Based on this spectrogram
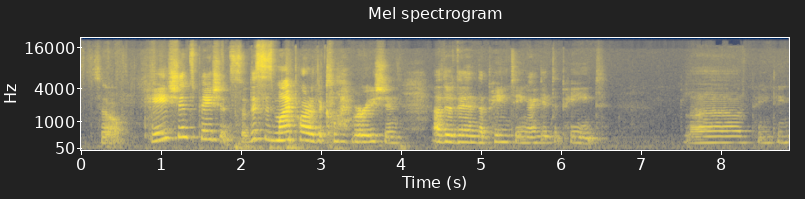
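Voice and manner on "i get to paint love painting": very quiet, hushed, heavily sarcastic delivery. Talking through their part of a resin collaboration, with heavy sarcasm. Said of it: "Heavy sarcasm in that".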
